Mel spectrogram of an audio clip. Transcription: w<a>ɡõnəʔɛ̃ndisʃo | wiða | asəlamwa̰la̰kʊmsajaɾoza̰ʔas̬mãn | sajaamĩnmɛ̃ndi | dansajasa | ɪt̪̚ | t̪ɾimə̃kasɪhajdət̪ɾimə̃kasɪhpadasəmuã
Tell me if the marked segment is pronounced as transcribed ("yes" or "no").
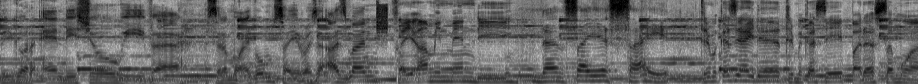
no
